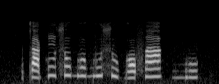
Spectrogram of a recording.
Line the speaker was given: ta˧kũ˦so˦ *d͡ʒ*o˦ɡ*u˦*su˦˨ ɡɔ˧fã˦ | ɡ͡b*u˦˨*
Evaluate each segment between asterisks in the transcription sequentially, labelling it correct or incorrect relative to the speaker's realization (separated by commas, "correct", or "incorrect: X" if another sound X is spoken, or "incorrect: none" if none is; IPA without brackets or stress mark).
incorrect: ɡ, correct, incorrect: u˧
